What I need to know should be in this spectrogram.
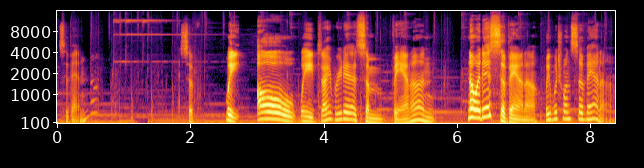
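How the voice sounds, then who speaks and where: A man's voice: sits high, sing-song, measured pace, fairly bright tone, soft background music. A man hosting a livestream as a VTuber, chatting casually while he plays a game, with effusive, gushing greetings and a cutesy, cooing way of talking. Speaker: VTuber streamer host.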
